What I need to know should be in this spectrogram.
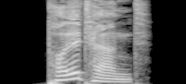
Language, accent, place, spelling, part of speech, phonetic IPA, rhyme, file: German, Germany, Berlin, polternd, verb, [ˈpɔltɐnt], -ɔltɐnt, De-polternd.ogg
- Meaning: present participle of poltern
